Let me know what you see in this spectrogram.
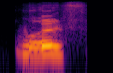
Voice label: "wolf", Indian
